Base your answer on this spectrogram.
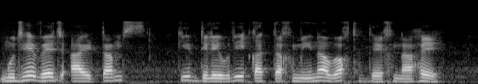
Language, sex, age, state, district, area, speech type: Urdu, male, 18-30, Delhi, East Delhi, urban, read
